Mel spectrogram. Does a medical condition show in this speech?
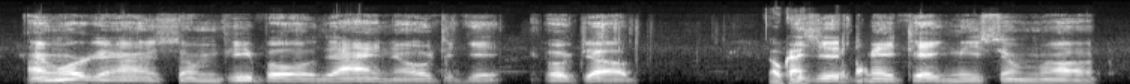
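Yes: ALS; losing ability to talk and swallow.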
